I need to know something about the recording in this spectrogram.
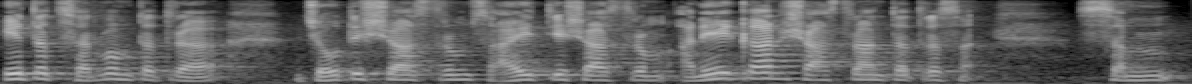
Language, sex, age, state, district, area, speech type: Sanskrit, male, 60+, Telangana, Peddapalli, urban, spontaneous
